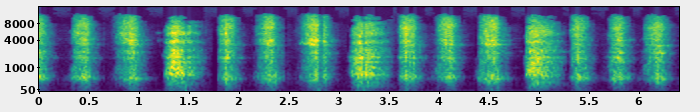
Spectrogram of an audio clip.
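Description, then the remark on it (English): Deep, forceful breathing demonstrating a three-part breathing technique (stomach, middle chest, upper chest, then release, repeated), a quick steady series of about fifteen loud, breathy inhales and releases in a driving rhythm, with no talking. “So the technique that I teach, it takes 30 seconds and it's stomach, middle chest, upper chest, release, and you repeat that.”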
